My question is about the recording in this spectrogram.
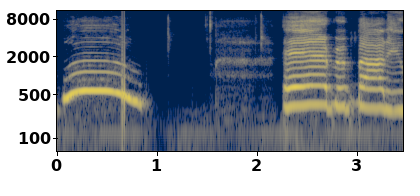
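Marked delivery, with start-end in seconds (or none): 0.0-0.9 woo. Real, not acted. Reacting to viewer compliment.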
